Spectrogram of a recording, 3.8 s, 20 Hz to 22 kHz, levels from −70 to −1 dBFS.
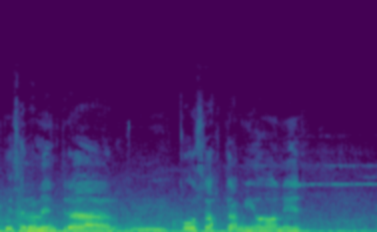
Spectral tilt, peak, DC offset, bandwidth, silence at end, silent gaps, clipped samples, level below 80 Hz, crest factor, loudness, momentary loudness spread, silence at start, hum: -6 dB/octave; -4 dBFS; under 0.1%; 13.5 kHz; 0 s; none; under 0.1%; -34 dBFS; 14 dB; -19 LUFS; 12 LU; 0 s; none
